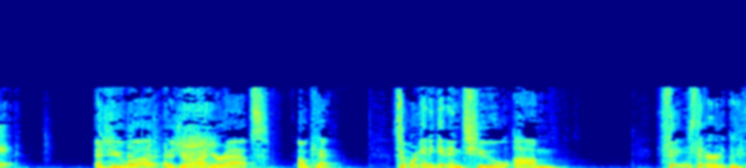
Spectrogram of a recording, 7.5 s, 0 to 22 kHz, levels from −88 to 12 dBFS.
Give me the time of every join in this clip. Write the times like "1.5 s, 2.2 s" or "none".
none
